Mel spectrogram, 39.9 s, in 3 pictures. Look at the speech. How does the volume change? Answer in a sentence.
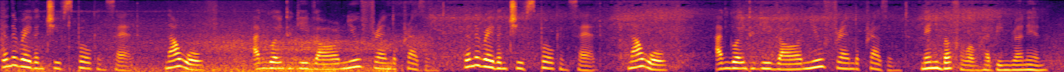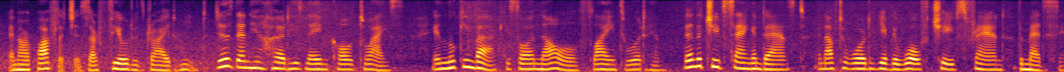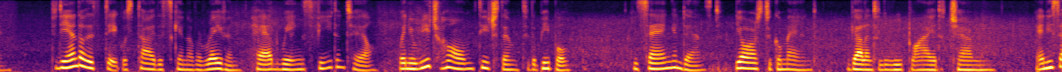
The loudness of the speech stays about the same.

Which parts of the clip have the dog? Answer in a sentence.
The dog can't be heard in this clip.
